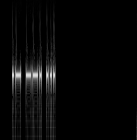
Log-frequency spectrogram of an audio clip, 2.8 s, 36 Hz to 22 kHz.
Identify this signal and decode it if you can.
Morse code, heard as a keyed tone, about 36 wpm, 700 Hz. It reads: AGS
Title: USA Call Sign Postfixes - 3 Letters 35wpm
